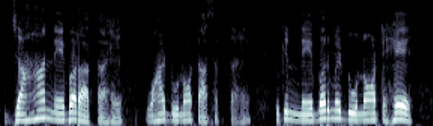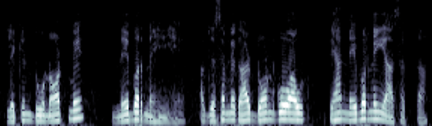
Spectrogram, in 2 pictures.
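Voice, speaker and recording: A man teaching a grammar lesson in a slow, unhurried voice that sits a little high for a man. His tone is dark and mellow. He is recorded close and dry, drawling each English example as he checks in with his class. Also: animated, dry recording. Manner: patient explaining, drawls English example sentences very slowly. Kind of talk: exam-prep grammar lesson.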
